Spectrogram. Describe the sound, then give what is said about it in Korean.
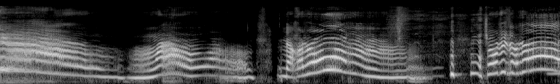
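A voice loudly imitates a startled cat family yowling in alarm in an apartment's underground parking garage: several drawn-out, wavering cries that rise and fall in pitch, back to back, with a shouted word mixed in. “그래서 아파트 지하 주차장으로 기어 들어갔더니, 고양이 가족이 저를 보고 놀랬는지, 아!”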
